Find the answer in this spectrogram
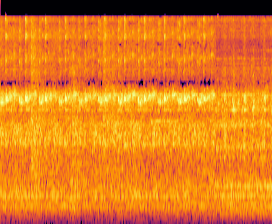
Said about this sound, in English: That's the sweet sound of grinding. In this case, the grinding of wheels on our legacy cars to implement a new profile that reduces wear and, even more importantly, knocks some decibels off the BART screech.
